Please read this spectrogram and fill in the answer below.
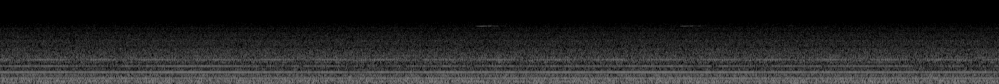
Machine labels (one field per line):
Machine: fan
